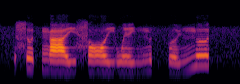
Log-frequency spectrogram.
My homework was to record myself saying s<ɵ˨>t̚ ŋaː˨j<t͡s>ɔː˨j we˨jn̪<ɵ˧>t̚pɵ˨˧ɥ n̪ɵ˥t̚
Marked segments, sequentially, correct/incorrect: incorrect: ɵ˧, incorrect: s, correct

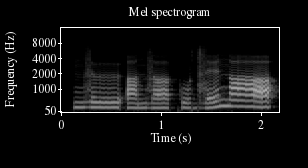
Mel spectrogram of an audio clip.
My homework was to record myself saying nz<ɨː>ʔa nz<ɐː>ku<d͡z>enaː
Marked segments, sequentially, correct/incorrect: correct, correct, correct

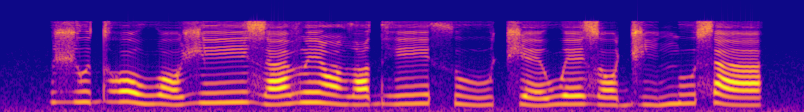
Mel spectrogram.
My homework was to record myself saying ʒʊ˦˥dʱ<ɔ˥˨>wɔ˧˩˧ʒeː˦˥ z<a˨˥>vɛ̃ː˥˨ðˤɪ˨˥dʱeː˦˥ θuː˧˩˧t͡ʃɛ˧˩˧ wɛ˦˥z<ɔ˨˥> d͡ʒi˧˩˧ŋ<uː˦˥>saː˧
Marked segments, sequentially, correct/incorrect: correct, correct, incorrect: ɔ˧, correct

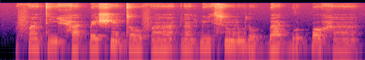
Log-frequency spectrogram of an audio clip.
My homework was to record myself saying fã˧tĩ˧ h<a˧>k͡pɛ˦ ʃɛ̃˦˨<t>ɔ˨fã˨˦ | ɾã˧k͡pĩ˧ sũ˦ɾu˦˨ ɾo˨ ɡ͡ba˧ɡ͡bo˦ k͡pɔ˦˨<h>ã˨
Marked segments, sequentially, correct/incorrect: correct, correct, correct

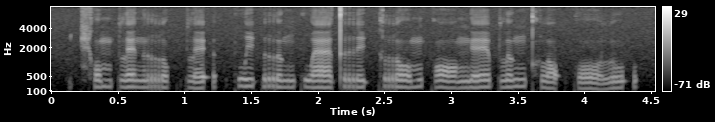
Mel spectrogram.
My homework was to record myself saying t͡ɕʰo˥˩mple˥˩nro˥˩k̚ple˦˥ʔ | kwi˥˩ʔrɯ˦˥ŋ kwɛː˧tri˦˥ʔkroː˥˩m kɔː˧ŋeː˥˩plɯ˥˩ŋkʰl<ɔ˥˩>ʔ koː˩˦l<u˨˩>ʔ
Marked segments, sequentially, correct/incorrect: incorrect: ɔ˨˩, incorrect: u˦˥

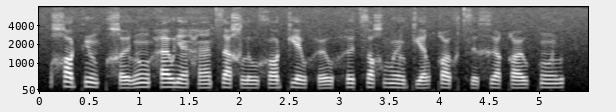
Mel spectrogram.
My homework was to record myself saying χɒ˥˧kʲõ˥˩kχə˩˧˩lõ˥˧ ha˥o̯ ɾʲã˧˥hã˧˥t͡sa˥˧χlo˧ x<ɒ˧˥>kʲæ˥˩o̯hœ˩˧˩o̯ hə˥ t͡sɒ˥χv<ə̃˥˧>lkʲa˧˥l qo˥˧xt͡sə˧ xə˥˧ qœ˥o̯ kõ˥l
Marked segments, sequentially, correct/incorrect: correct, correct

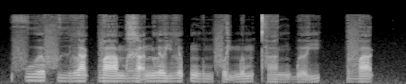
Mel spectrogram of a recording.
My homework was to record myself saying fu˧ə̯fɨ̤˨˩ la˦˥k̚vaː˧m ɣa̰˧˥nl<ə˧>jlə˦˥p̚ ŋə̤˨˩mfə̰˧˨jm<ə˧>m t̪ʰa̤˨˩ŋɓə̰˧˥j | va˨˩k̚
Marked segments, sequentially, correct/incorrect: correct, correct

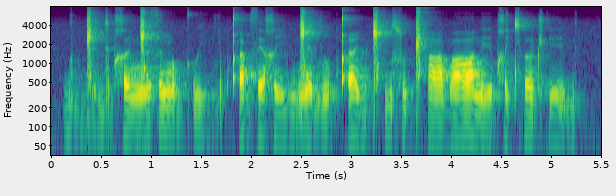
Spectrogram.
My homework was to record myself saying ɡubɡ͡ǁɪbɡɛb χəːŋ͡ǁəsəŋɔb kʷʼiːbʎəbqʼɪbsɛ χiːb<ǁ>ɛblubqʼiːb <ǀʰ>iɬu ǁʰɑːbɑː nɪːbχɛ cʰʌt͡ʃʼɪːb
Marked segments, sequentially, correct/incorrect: incorrect: ŋ͡ǁ, incorrect: ǁʰ

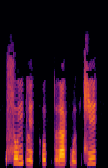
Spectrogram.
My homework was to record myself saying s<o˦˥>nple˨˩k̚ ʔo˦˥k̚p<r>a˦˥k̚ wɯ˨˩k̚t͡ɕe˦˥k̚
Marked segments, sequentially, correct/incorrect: correct, correct

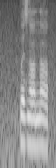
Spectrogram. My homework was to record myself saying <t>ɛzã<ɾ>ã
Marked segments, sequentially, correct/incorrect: incorrect: p, incorrect: n

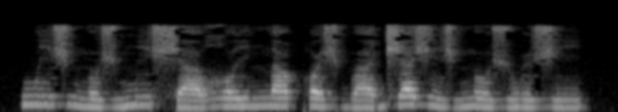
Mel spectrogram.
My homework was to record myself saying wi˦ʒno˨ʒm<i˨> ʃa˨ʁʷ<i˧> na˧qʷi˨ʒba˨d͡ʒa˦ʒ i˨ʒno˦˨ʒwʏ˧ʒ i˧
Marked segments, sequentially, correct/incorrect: incorrect: i˦, correct

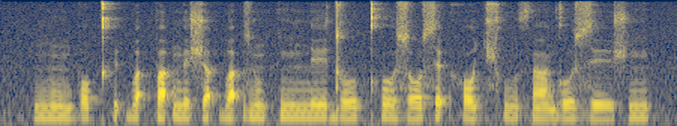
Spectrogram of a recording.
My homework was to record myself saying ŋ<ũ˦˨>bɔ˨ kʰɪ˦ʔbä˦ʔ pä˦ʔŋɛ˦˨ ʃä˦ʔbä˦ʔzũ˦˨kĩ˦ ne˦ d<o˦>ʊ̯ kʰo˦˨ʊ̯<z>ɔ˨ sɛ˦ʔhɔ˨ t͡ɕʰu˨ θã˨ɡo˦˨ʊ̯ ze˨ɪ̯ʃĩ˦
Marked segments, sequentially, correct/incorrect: incorrect: ũ˨, incorrect: o˨, correct

